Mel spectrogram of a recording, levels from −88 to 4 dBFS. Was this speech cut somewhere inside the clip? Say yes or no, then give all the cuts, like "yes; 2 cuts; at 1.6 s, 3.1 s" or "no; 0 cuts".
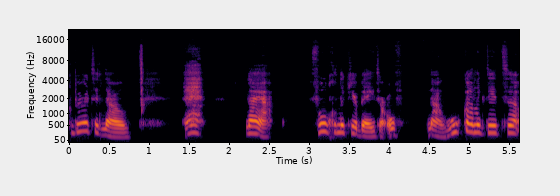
no; 0 cuts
